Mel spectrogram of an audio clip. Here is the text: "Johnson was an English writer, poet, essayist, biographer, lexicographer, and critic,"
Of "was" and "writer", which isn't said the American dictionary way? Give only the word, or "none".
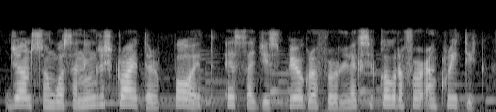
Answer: was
